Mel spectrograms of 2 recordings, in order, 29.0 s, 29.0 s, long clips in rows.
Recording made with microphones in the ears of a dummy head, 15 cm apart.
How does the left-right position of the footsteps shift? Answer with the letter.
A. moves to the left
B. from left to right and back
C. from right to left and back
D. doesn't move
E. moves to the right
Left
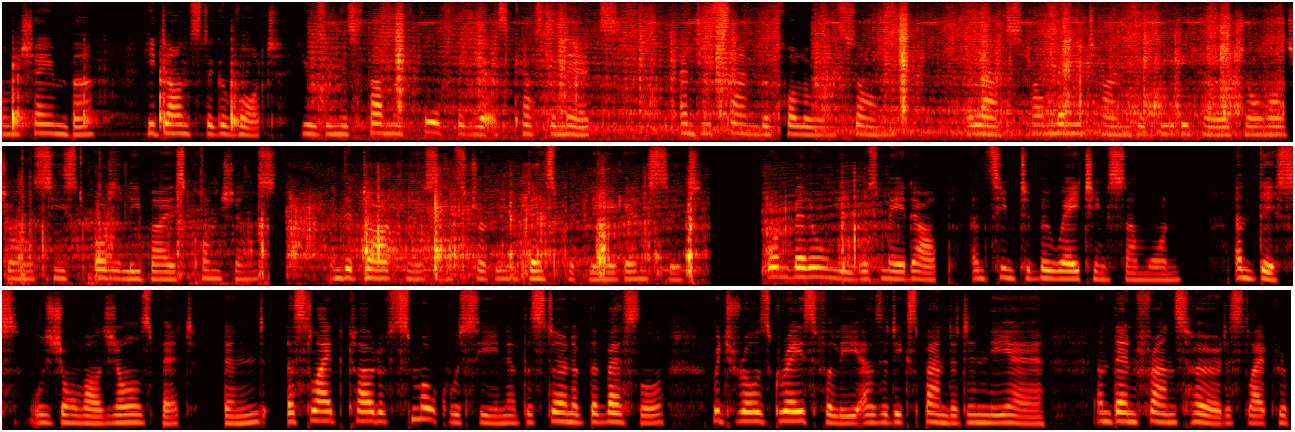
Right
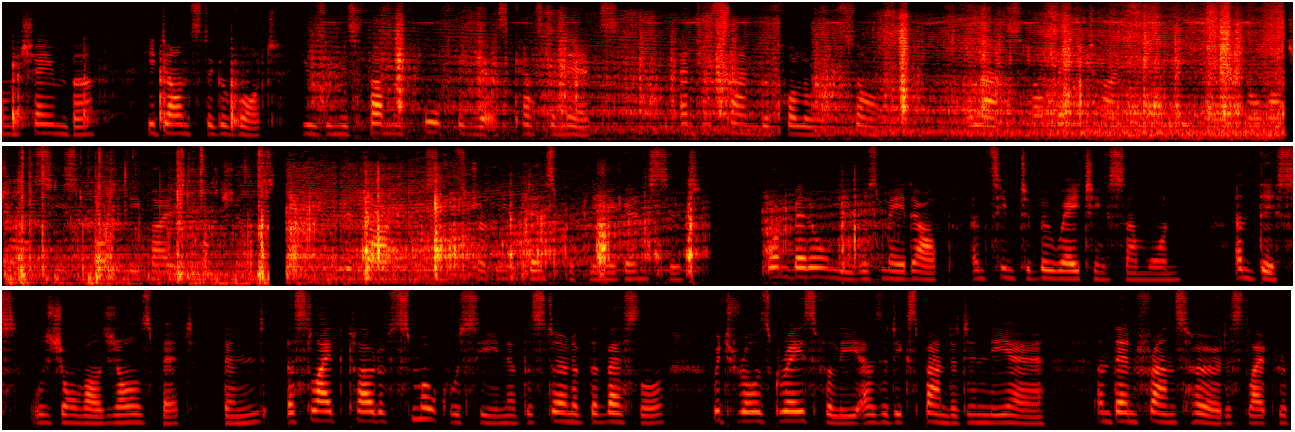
B.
